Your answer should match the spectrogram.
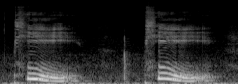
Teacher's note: the P is another of those air puff sounds, meaning it's made with a tiny puff of air being released.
